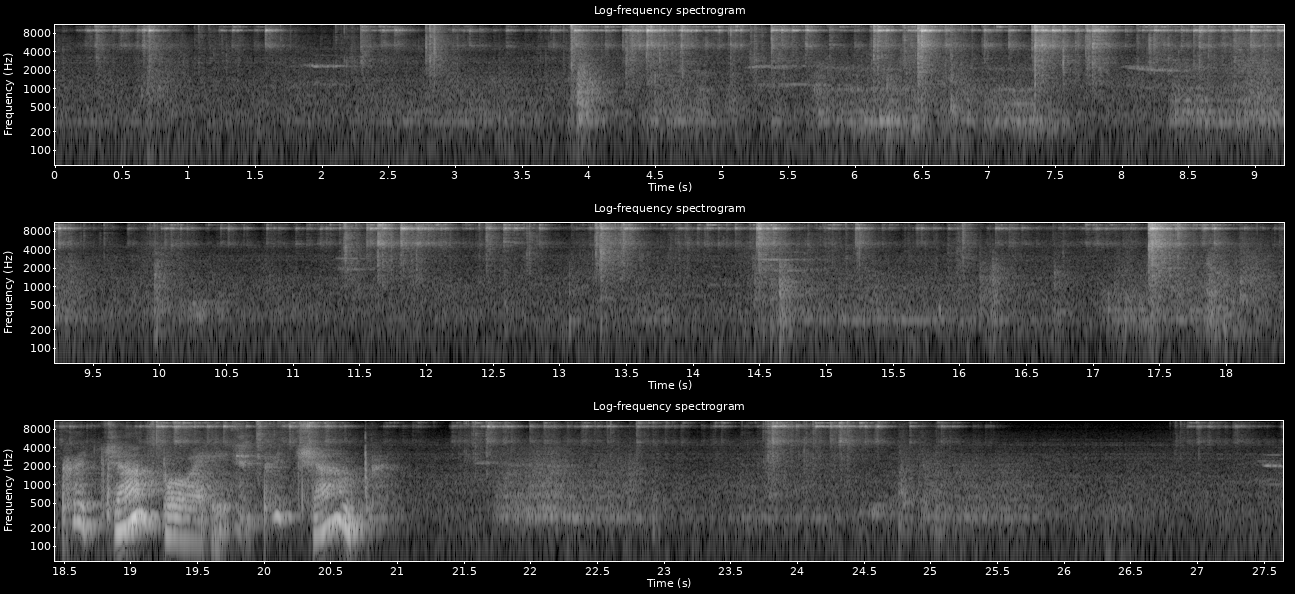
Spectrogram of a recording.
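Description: Kittens' paws patter and scuffle on a hard floor.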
